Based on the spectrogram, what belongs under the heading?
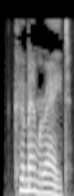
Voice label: "Commemorate", English

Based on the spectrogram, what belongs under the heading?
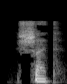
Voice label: "Shut", English

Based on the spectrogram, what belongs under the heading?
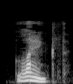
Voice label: "Length", English

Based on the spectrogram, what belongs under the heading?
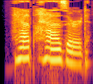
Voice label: "Haphazard", English

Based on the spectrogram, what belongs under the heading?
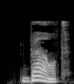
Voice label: "Belt", English

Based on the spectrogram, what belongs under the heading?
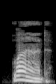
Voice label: "Lad", English

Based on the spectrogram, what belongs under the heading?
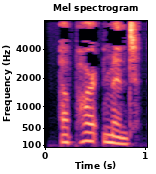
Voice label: "Apartment", English

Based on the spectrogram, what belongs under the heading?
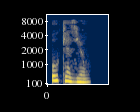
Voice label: "Occasion", English

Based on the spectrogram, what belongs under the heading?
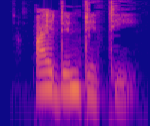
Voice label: "Identity", English

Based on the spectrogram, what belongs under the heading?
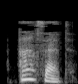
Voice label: "Asset", English

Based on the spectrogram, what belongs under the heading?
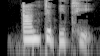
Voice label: "Antipathy", English

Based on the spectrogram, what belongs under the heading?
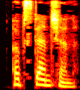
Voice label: "Abstention", English

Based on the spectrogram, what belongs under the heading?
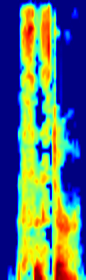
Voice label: "Sister", English

